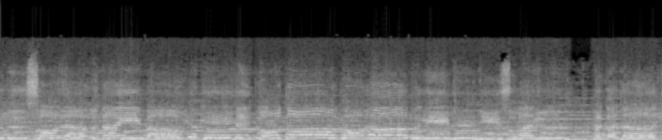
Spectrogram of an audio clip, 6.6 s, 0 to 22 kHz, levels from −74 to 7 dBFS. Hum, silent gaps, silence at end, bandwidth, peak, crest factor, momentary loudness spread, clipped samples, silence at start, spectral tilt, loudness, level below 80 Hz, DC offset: none; none; 0 s; 17 kHz; 0 dBFS; 8 dB; 2 LU; 0.4%; 0 s; -3.5 dB/octave; -7 LUFS; -20 dBFS; under 0.1%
